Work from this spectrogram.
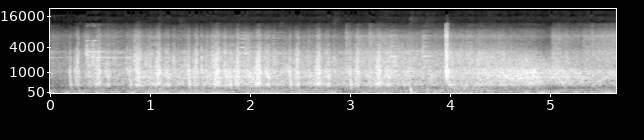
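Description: Warship secondary guns firing during a naval battle in the Naval Creed video game, a steady rattling stream of rapid distant shots with one sharper report, heard alone with no talking.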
